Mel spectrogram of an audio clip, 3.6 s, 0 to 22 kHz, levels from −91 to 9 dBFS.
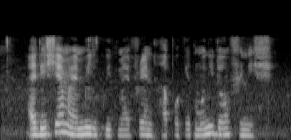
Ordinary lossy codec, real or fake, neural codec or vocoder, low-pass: AAC, 48 kbps; real; none; 7.2 kHz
